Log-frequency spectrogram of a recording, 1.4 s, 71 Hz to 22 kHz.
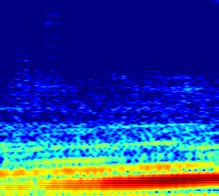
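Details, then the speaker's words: Turbo Acura Integra with a built B18C bottom end and rebuilt head, on a light cruise after a clutch master fix: a steady, even low rumble with no knocks, whines or clunks, which is normal running. "But now it's I mean it sounds like a normal car. You'd never think it has a fully built motor in here."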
